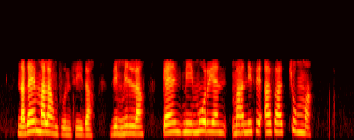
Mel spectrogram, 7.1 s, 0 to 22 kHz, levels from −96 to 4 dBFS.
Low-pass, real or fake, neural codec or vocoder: 3.6 kHz; fake; vocoder, 44.1 kHz, 80 mel bands, Vocos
